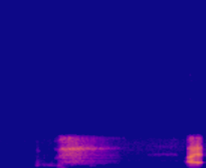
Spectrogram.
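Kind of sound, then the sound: human body sound, deep breathing exercise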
